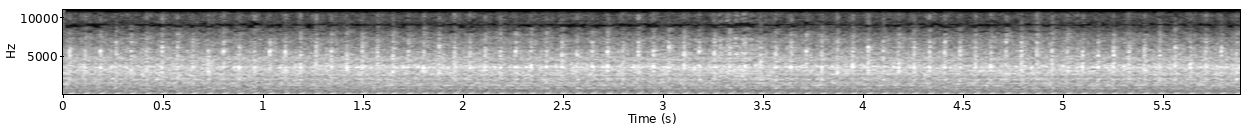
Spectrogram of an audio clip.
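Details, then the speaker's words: 1970s Onan two-cylinder gasoline RV generator, long stored; after transmission fluid was poured in, a stuck valve freed. Loud, steady, even beat with no misses; both cylinders firing cleanly and running smoothly. "so yeah as y'all seen when I poured that uh transmission fluid in there it went to running good so like that other valve got unstuck so that is great that both cylinders are working"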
